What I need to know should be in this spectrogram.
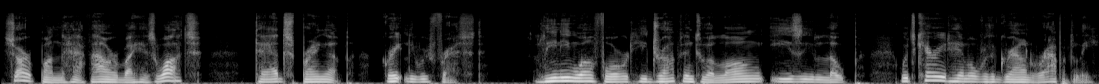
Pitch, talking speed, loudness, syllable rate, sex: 120 Hz, 165 wpm, -17 LUFS, 4.6 syllables/s, male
